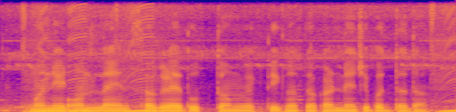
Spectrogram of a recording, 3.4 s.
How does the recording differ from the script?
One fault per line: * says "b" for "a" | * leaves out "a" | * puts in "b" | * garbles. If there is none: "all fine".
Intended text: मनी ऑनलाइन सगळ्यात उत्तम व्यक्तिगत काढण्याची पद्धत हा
all fine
